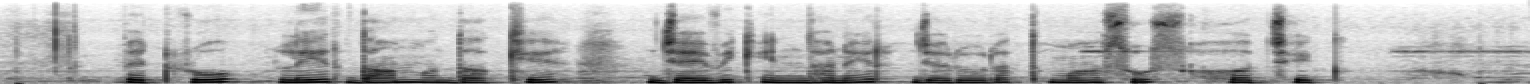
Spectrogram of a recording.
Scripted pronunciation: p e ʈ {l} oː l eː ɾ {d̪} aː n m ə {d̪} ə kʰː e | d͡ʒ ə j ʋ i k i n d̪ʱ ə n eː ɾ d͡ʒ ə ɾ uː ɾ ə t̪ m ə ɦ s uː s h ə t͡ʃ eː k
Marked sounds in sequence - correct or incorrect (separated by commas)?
incorrect, correct, correct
